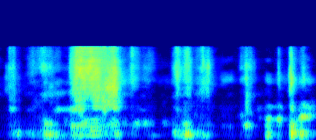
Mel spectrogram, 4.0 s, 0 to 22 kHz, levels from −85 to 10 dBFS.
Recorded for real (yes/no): no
